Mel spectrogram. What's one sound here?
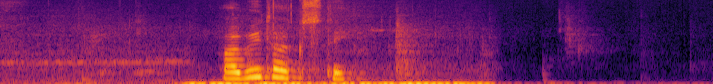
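A woman speaks, close by.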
